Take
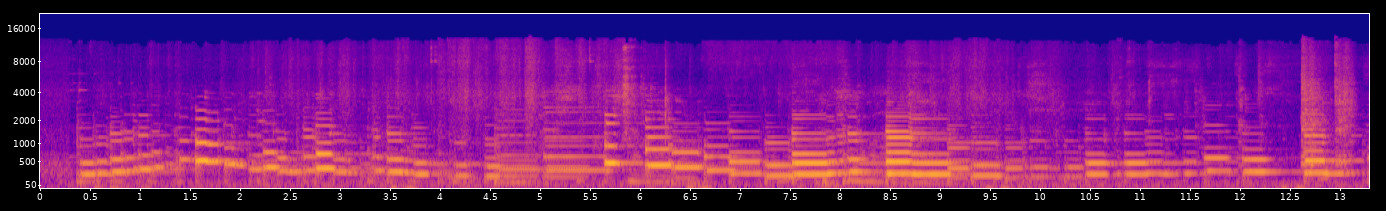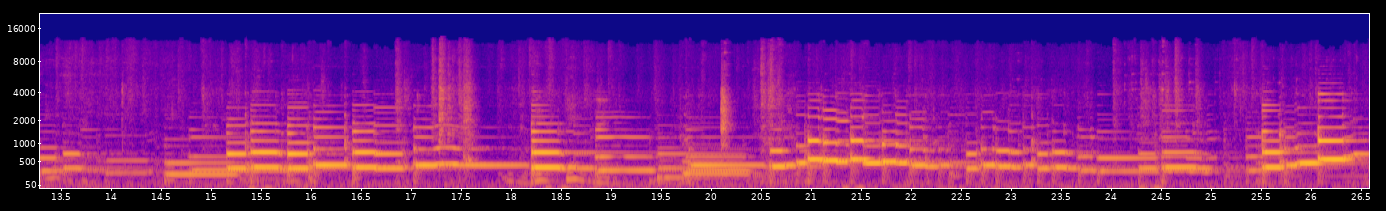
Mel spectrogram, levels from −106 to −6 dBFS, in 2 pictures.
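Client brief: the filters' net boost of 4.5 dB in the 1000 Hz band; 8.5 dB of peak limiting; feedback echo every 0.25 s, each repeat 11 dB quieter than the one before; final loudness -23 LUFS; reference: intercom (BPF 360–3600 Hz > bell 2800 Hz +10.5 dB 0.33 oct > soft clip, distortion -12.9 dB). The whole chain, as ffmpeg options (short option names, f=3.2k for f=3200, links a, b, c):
-af "equalizer=f=1k:t=o:g=6.5,alimiter=limit=-17.5dB:level=0:latency=1,highpass=360,lowpass=3.6k,equalizer=f=2.8k:t=o:w=0.33:g=10.5,aecho=1:1:250|500|750:0.282|0.0789|0.0221,asoftclip=threshold=-24.5dB,volume=10.5dB"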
